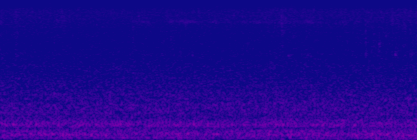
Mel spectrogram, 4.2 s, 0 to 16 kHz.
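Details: Package of about 10000 Russian/Carniolan hybrid honey bees and one queen going into a new hive, April 2012; continuous thick hum of many wings, steady in loudness across the whole stretch.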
